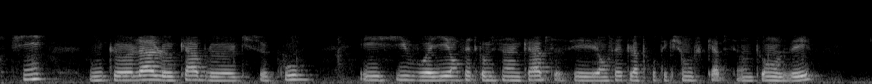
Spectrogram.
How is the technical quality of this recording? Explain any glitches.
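No glitches are audible: the audio carries nothing above 4 kHz, which fits a narrowband call path such as G.711 mu-law, and nothing else in it stands out as a fault.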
